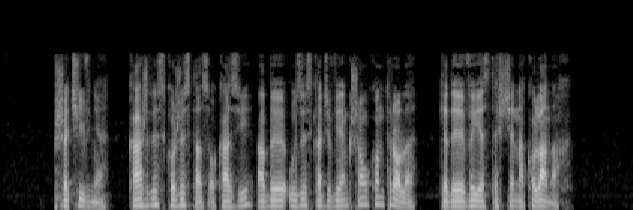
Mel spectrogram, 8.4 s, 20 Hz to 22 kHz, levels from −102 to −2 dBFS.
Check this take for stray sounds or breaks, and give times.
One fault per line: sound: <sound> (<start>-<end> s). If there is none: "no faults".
no faults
